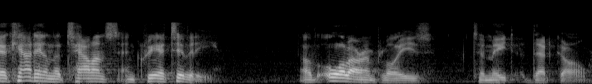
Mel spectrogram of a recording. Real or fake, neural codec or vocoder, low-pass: real; none; 7.2 kHz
